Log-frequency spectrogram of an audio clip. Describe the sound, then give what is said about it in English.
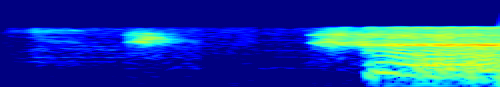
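Someone snoring: a soft breathy inhale, a short hiss, then a loud, rough, rattling snore that swells and holds to the end. No one speaks. “Damn, that white boy went to sleep on your dumb ass.”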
